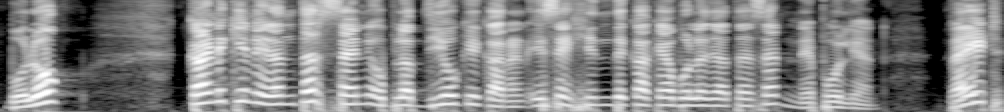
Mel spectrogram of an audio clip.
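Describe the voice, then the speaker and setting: A man's voice: high-pitched, lively intonation, normal speed, fairly bright tone, dry recording, clean studio sound. A male teacher giving an exam-coaching lecture. He keeps asking his class questions and answering them himself, mixing English terms into his talk. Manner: mixes English terms into Hindi.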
